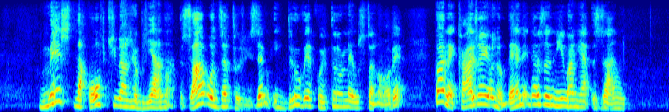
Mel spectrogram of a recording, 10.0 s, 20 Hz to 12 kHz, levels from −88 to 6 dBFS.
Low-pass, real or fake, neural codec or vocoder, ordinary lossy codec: none; fake; codec, 24 kHz, 1 kbps, SNAC; none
